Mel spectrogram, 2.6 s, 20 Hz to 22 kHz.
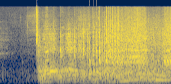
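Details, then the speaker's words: Detroit diesel in a Barko knuckle-boom log loader, not cranked in 26 years, on old fuel: short crank, then it catches hard and settles into a steady diesel clatter without running away; a normal start. "unbelievable that's the most unbelievable thing that's awesome it's not running away"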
